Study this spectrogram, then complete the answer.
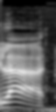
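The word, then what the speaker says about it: Louth: County Loud. County Loud. Yeah. So hard for me to pronounce. County Loud. That's how I'd say it.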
